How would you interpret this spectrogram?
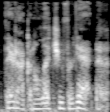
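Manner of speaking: breathy warning whisper, no voice; ominous whisper. Acted. Host warns listeners in a conspiratorial whisper. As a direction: whisper it like a dark secret.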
